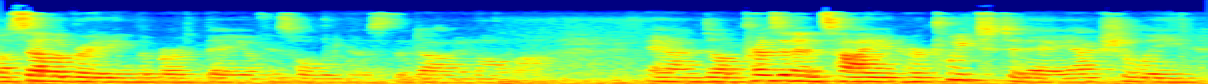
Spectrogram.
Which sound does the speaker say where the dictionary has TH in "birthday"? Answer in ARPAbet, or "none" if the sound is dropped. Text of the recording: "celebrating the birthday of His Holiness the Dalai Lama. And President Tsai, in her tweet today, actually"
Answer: TH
